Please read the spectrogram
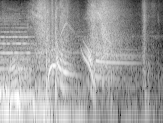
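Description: Cartoon sound effects over background music: about half a second in, two quick whooshes with falling whistle-like glides. The sound then fades down, with a short sharp click near the end.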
